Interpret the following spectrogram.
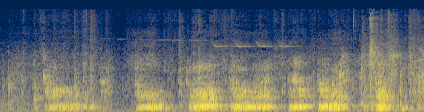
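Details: Pet dog growling during a game of tug-of-war in a small room, steady low rumbling growls repeated in bursts roughly every half second to a second, with scuffling noise and a faint high whine in the background.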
